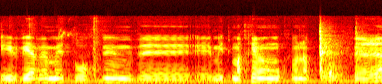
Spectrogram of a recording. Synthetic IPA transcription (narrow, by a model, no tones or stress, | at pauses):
ejiviabe̞ːmet̪ːʁufimvemit̪maχimemuχimlapeʁife̞ʁja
